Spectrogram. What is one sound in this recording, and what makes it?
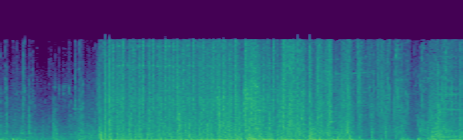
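Gunfire bursts out loudly.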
